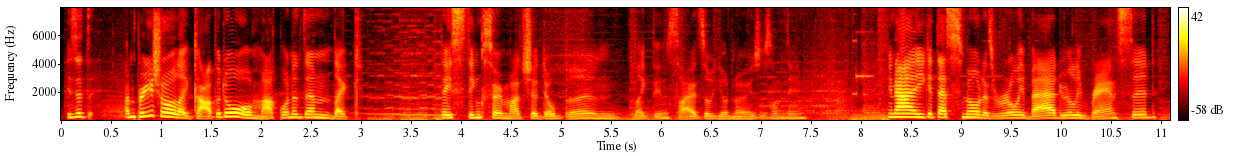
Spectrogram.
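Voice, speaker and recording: A woman streaming a game live, rambling and giggling with her viewers while she tires and starts losing her voice. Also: on the low side. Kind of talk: casual live-stream chat while gaming.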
